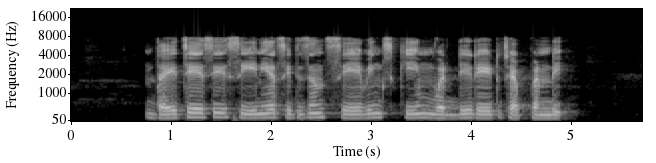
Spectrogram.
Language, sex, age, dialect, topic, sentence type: Telugu, male, 18-24, Utterandhra, banking, statement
